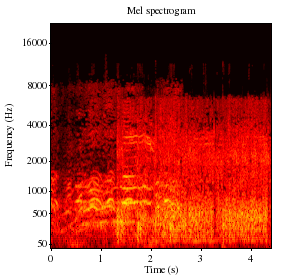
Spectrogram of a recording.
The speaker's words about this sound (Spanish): Miles de sirios han salido en las últimas horas a celebrarlo a las calles de Damasco. Entre el sonido de los disparos al aire de los rebeldes, el ruido del claxon de los coches y la música también a todo volumen.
